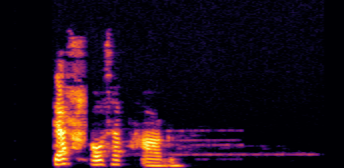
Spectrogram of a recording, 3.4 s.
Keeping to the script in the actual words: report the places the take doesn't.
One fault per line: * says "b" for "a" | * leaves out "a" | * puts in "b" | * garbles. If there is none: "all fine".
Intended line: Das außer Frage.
all fine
